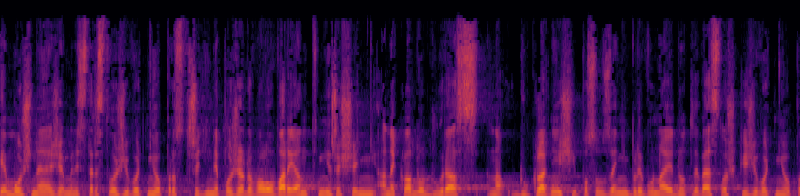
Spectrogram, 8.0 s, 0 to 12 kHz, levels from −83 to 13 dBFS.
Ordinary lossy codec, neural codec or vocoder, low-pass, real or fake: MP3, 48 kbps; none; 10.8 kHz; real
